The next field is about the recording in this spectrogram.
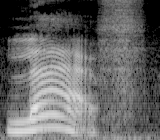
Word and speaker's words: laugh: 可是当 gh 它放在字尾的时候呢，它念 f 就 f 的发音，念 f 的发音哦，所以这个是 laugh laugh，OK，所以它一种。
